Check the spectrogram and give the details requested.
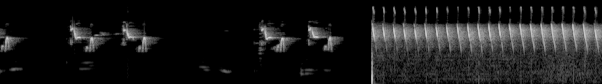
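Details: Bar-winged prinia (ciblek kristal) in a tutor recording: five short clusters of bright, twisting chirps spaced by silences, then a sudden switch to a rapid, regular train of high buzzy notes.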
